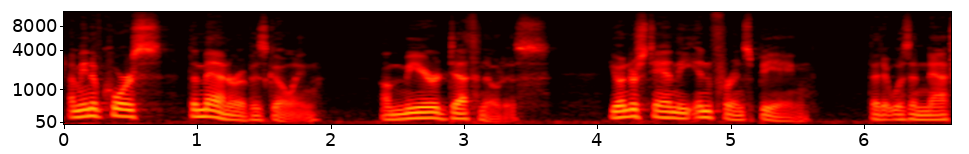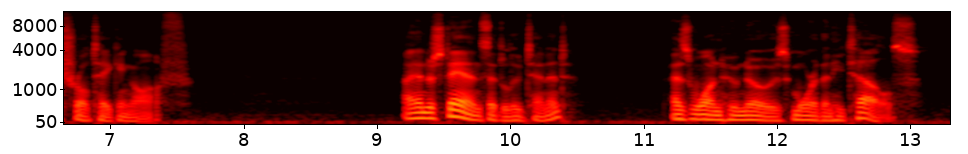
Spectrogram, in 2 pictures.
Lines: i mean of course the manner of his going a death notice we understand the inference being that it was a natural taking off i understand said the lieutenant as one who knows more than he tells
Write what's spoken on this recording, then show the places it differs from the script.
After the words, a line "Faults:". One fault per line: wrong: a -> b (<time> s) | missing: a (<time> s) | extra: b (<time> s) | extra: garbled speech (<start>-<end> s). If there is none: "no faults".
i mean of course the manner of his going a mere death notice you understand the inference being that it was a natural taking off i understand said the lieutenant as one who knows more than he tells
Faults:
extra: mere (2.5 s)
wrong: we -> you (4.1 s)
